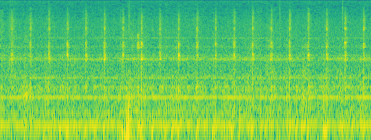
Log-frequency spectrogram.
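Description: Near silence except for a wall clock ticking faintly and evenly, about three ticks a second, over a faint steady hum.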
